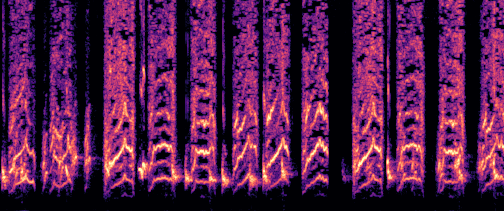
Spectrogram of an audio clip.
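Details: Sooty-headed bulbuls for luring birds, calling noisily: choppy bursts of scratchy, looping chatter in quick succession, with a brief pause near the middle.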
